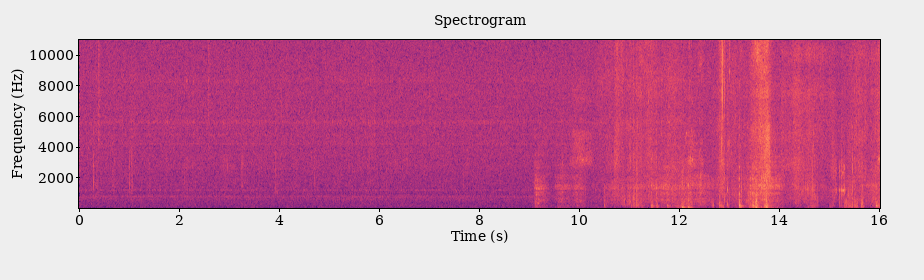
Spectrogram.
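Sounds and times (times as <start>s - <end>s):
footsteps crunching in snow: 9.1s - 16.0s.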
